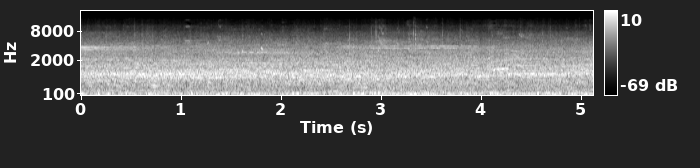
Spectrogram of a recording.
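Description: Steady din of a large hall full of indoor volleyball play: balls being hit and bouncing on the courts amid crowd chatter.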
